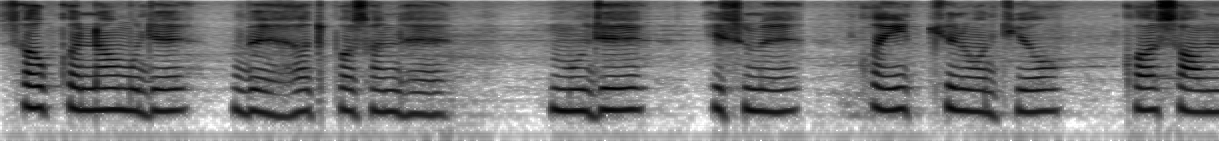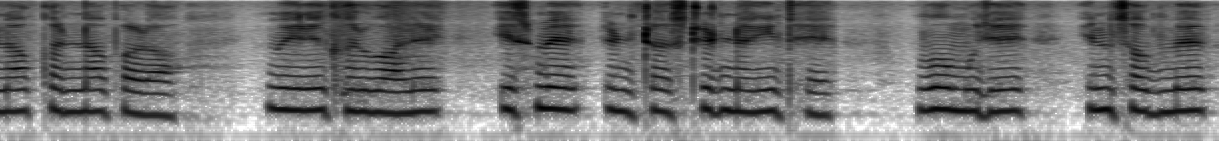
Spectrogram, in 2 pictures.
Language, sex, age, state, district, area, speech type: Urdu, female, 45-60, Delhi, Central Delhi, urban, spontaneous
